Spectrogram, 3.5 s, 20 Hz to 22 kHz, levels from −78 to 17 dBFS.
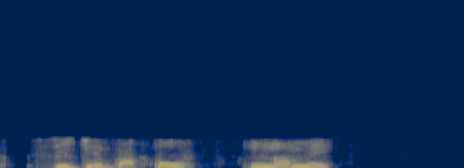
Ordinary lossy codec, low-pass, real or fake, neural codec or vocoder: AAC, 16 kbps; 7.2 kHz; real; none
